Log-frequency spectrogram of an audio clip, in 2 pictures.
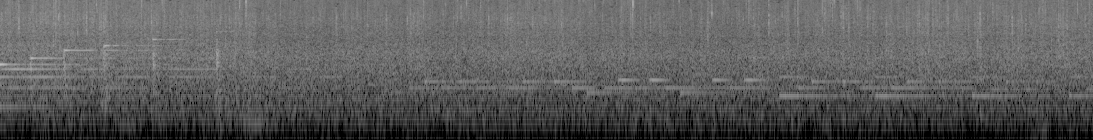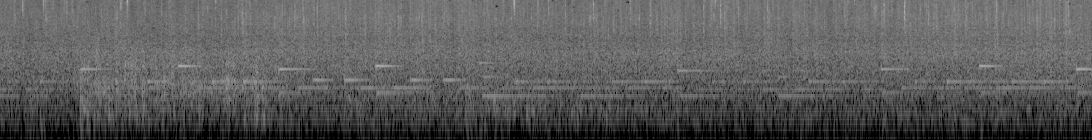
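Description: Steady rain falling, with soft music of slow single notes playing underneath. A roll of thunder comes in a little past halfway and adds a low rumble to the rain.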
